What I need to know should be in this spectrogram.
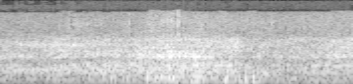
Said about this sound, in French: il y a un hélicoptère qui vient de passer.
